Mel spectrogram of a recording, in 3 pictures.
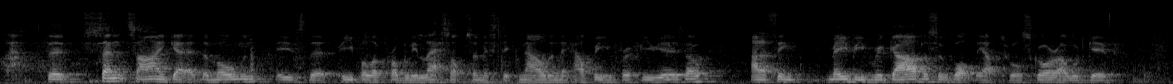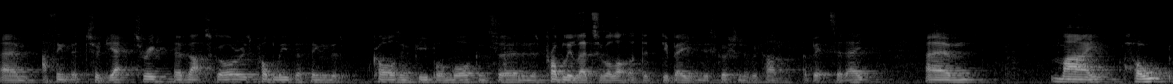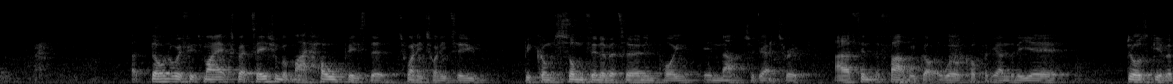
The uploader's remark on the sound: LIVE in Featherstone. We were LIVE at the Featherstone Community Centre.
